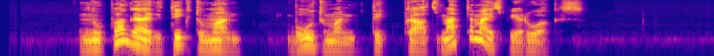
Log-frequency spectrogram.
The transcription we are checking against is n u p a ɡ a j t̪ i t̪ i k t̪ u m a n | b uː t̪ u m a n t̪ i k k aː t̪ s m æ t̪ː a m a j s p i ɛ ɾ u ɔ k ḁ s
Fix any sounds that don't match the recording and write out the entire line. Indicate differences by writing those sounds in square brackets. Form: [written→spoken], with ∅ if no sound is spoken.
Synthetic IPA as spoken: n u p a ɡ a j [t̪→d̪] i t̪ i k t̪ u m a n | b uː t̪ u m a n t̪ i k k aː t̪ s m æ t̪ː a m a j s p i ɛ ɾ u ɔ k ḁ s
